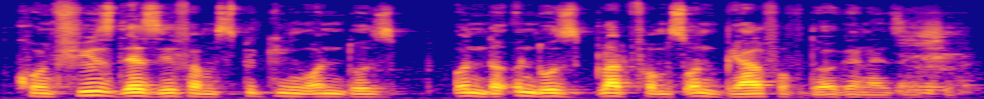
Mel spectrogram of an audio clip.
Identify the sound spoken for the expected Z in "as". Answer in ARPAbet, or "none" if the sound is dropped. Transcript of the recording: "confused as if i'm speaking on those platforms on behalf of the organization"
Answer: Z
